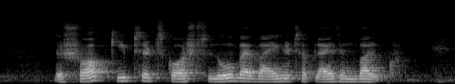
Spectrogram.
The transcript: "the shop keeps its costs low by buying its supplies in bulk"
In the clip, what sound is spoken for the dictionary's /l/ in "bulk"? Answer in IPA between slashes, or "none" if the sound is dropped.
/l/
